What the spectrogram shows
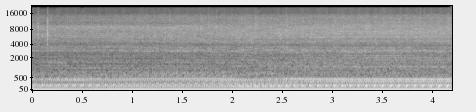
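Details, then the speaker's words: Turbo car at first start: steady, even idle with a smooth low drone and no misses, knocks or hunting, idling well. "So as you can hear, it's idling pretty good, and I couldn't be more happy."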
